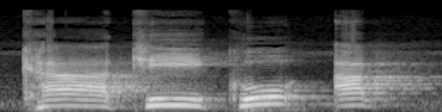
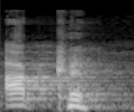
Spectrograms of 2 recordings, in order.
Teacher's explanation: dari sifat Kaf maka dia sifatnya juga hams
